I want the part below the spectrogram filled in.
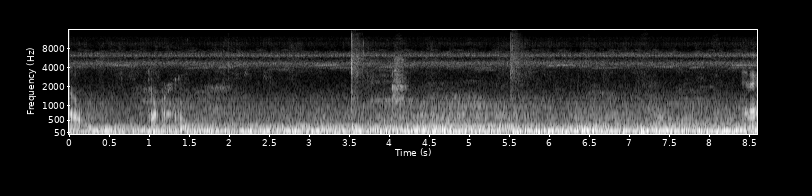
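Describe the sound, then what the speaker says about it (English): A cricket chirps steadily in the background indoors, a faint continuous high trill running under low room noise and a couple of sharp clicks. "That's a cricket."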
